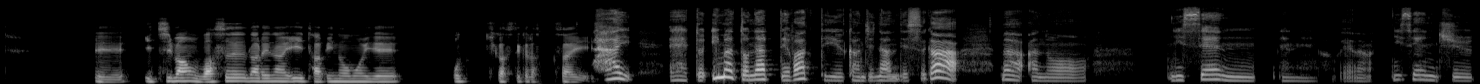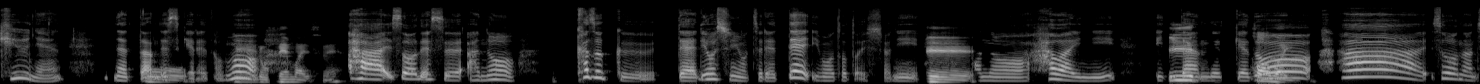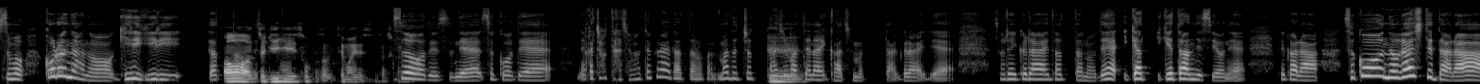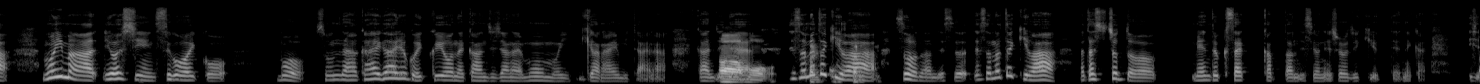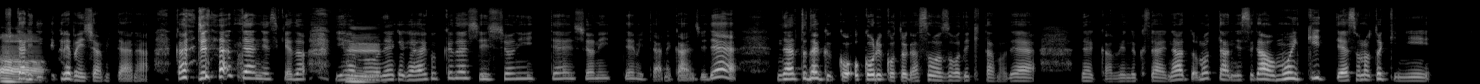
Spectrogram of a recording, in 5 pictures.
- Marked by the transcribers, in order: laughing while speaking: "感じだったんですけど"
- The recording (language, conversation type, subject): Japanese, podcast, 一番忘れられない旅の思い出は何ですか？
